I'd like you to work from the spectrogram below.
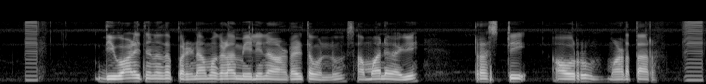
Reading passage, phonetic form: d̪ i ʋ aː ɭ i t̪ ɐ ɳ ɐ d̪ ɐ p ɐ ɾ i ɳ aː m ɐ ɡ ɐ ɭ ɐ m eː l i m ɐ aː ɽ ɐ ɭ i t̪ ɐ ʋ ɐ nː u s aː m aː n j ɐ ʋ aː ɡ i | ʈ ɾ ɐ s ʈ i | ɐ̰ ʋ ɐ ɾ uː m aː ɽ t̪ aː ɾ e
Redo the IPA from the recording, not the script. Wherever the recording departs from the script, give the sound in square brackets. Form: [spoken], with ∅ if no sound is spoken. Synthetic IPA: d̪ i ʋ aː ɭ i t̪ ɐ [n] ɐ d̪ ɐ p ɐ ɾ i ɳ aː m ɐ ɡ ɐ ɭ ɐ m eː l i [n] ɐ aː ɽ ɐ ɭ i t̪ ɐ ʋ ɐ nː u s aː m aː n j ɐ ʋ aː ɡ i | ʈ ɾ ɐ s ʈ i | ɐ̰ ʋ ɐ ɾ [u] m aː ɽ t̪ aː ɾ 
